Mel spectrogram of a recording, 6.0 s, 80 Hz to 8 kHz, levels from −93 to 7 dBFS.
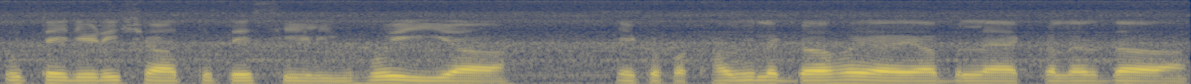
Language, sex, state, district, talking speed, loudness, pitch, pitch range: Punjabi, male, Punjab, Kapurthala, 150 wpm, -15 LUFS, 105 Hz, 100-110 Hz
